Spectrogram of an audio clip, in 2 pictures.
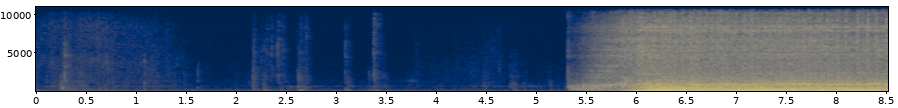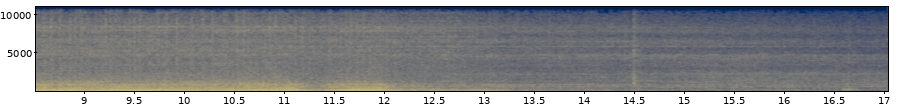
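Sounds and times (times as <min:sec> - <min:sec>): power tool wire brush humming: 0:05.4 - 0:17.0.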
